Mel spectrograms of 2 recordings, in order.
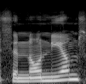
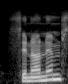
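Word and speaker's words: synonyms: इसे कुछ बच्चे एंटोनियम्स एंड सिनोनियम्स बोलते हैं ना, गलत प्रोनाउंसिएशन है। सिनोनिम्स एंड एंटोनिम्स, एंटोनिम्स नॉट एंटोनियम्स, ठीक है, ध्यान रखेंगे।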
